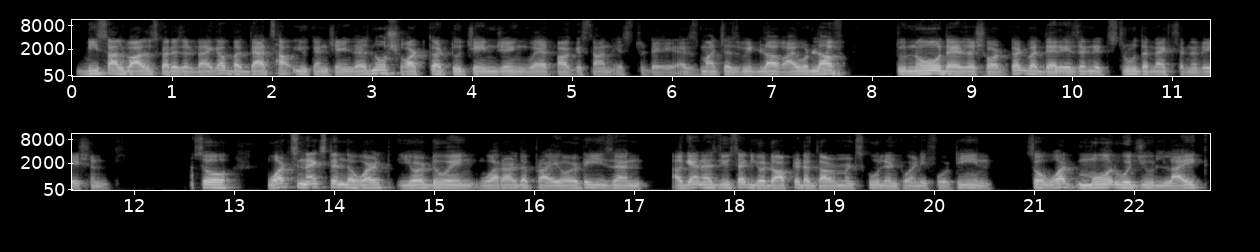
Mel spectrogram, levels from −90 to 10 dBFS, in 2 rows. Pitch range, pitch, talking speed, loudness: 105-120 Hz, 115 Hz, 175 wpm, -22 LUFS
